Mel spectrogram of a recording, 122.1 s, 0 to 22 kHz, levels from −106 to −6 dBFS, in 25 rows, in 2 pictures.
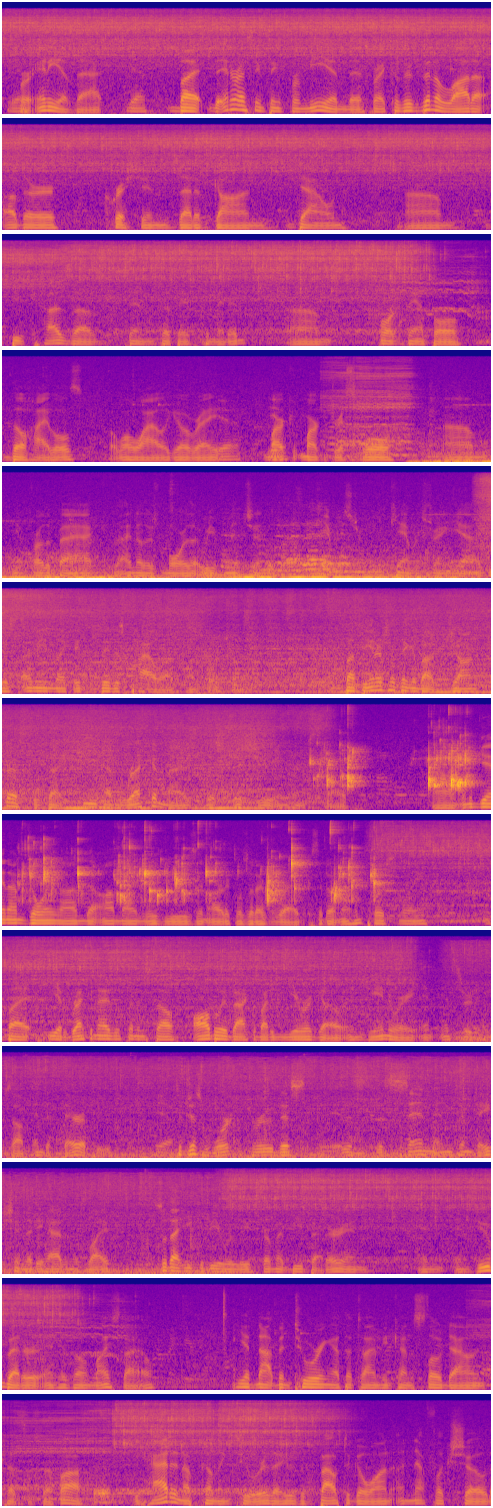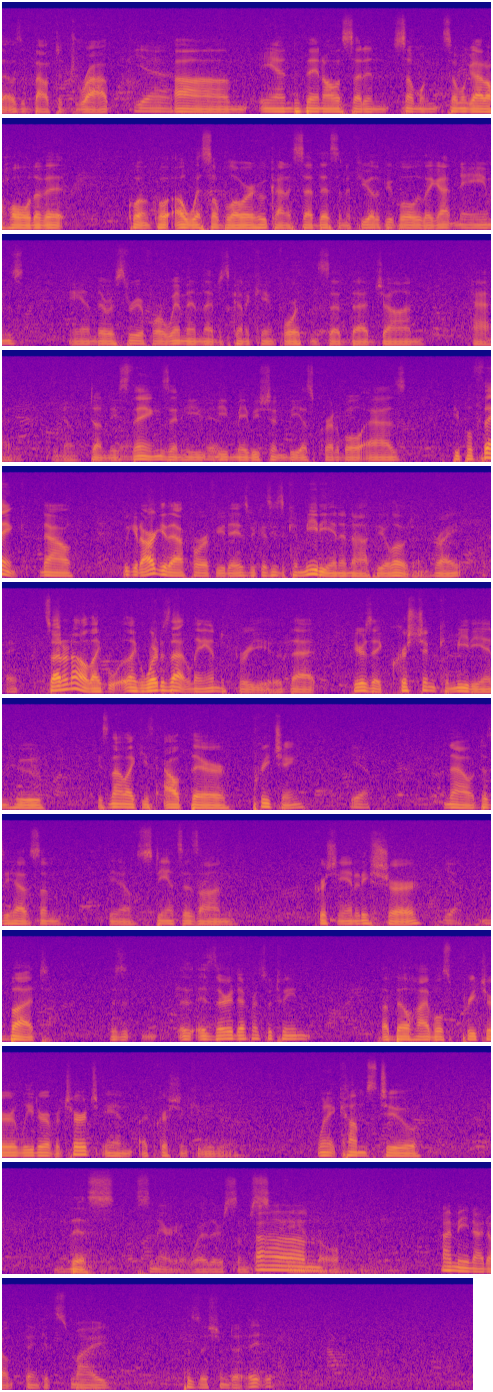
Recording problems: household noises; very loud; until 1:02; 5 dB above the speech
hiss; noticeable; throughout; 15 dB below the speech
background chatter; faint; throughout; 3 voices, 20 dB below the speech

